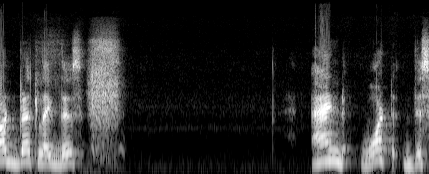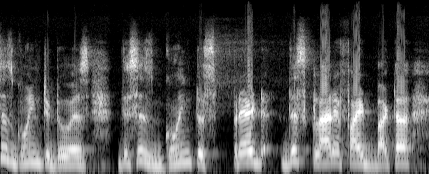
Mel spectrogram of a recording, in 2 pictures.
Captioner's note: sniff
